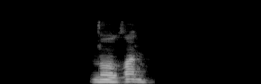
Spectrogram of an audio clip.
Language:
Kabyle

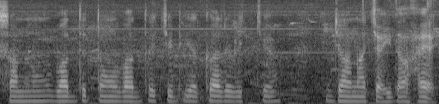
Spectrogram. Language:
Punjabi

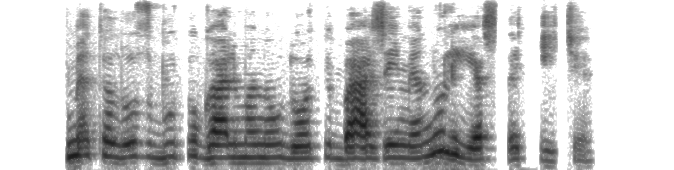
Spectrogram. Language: Lithuanian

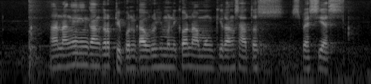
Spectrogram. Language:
Javanese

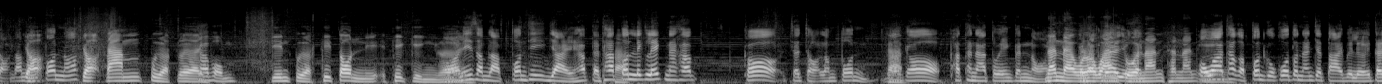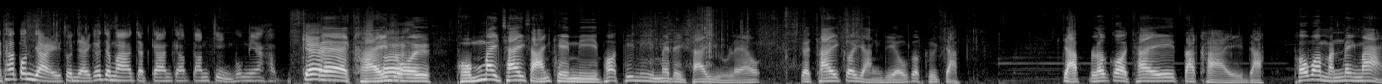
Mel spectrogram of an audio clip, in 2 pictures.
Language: Thai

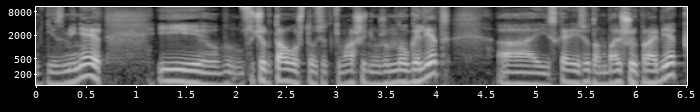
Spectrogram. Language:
Russian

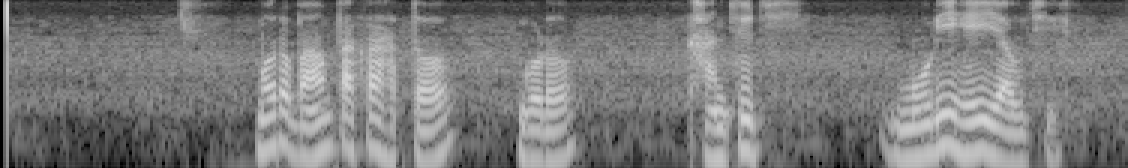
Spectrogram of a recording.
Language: Odia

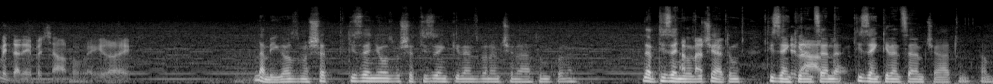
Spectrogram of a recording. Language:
Hungarian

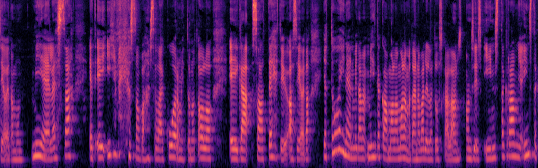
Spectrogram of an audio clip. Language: Finnish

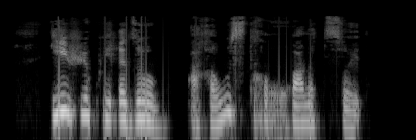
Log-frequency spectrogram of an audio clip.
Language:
Abkhazian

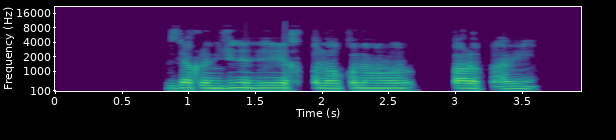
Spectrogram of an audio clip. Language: Pashto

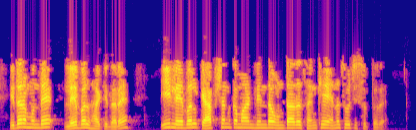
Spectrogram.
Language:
Kannada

